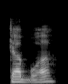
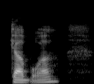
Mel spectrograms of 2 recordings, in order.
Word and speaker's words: ⲕⲁⲃⲃⲁ: Next we have the letter gabwa gabwa. This is like the k sound in the English word ken k. Uh simple k sound.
